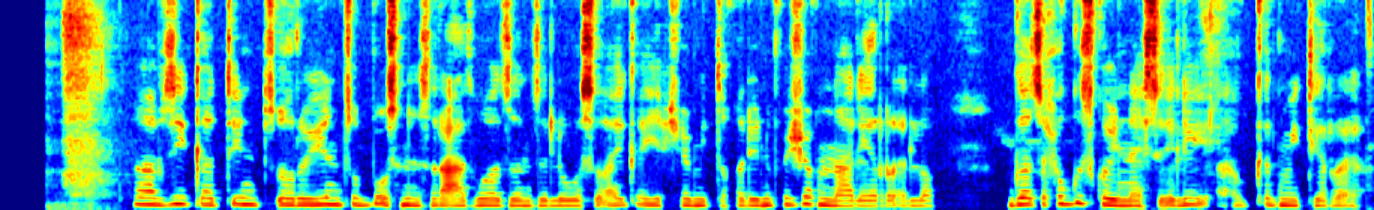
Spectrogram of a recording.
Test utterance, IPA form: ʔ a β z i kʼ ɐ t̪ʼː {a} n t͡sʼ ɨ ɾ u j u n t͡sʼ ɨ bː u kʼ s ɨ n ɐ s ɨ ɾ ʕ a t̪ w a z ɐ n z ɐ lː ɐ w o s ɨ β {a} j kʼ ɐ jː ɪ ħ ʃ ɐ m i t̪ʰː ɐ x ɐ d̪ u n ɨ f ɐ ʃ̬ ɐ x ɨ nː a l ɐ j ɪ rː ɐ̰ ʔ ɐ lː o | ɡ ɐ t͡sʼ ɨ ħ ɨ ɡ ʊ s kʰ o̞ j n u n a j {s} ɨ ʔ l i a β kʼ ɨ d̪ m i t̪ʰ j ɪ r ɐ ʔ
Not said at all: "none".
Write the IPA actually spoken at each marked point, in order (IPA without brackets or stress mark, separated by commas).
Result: i, a, s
